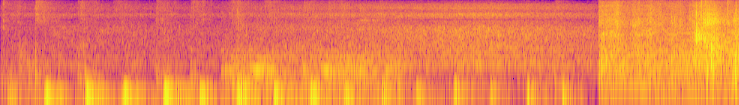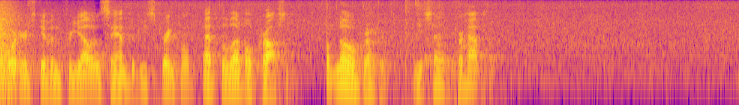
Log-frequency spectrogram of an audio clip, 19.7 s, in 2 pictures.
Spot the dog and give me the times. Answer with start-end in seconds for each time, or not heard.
not heard.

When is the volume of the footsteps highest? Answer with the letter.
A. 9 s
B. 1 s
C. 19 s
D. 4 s
A.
